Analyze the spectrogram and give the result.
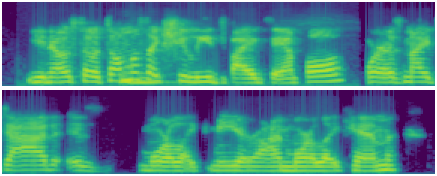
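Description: Someone with an American accent speaks in a normal speaking voice at a fairly quick pace with fairly even intonation. The sound is dry and close, with no echo. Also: woman, medium pitch for a woman. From US South. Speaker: author. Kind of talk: interview.

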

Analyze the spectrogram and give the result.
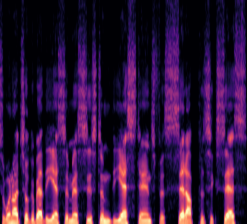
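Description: A man with an Australian accent speaks in an animated tone at a moderate pace. The recording is very clean with a silent background and a dry, close sound with no echo. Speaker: business consultant and podcast host. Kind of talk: solo podcast monologue, sales-style pitch. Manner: animated, boastful, humorous.

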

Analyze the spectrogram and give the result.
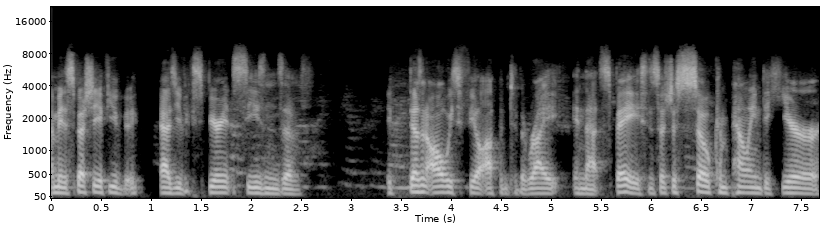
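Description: A man speaks at a fairly quick pace. His medium pitch stays in a monotone, flat intonation. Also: big swings in loudness. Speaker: interviewer. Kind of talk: interview.

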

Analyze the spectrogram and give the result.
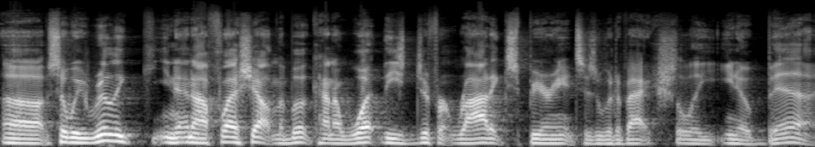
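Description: A man speaks in an ordinary speaking voice. His pitch sits in the medium range and varies in an ordinary way. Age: 40s. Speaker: Disney historian, author and attorney. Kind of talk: casual interview.

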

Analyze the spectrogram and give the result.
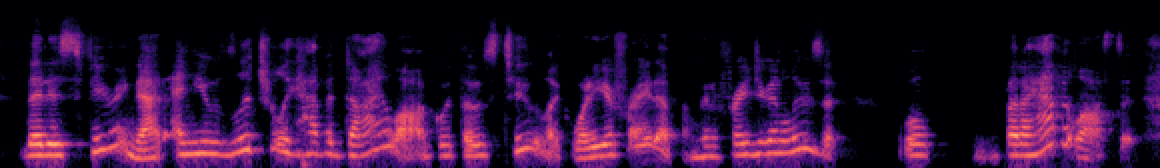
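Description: Her voice fairly high and somewhat breathy, a woman speaks with lively intonation. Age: 50s. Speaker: business coach, former psychotherapist. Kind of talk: interview chat.

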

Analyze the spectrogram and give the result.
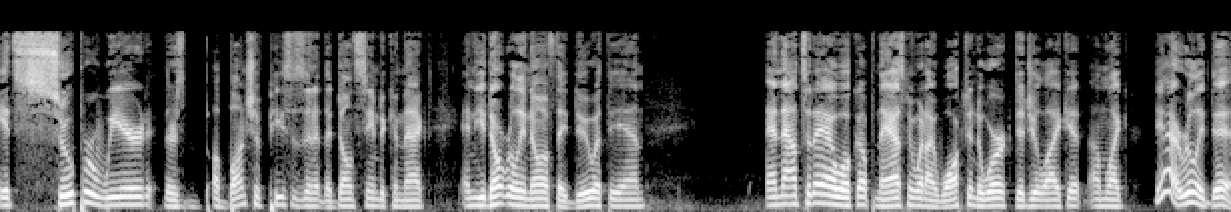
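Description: A man with an American accent speaks at a fairly quick pace in a plain, everyday voice, with medium pitch and ordinary pitch variation, in a dry, close sound with no echo and a quiet background. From US Midwest. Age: 30s. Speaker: comedian podcast co-host. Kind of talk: casual chat.

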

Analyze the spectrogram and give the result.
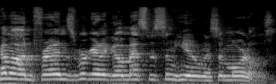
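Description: This man uses a put-on character voice, pitched high and delivered at a fairly quick pace. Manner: playful, bored, impatient.

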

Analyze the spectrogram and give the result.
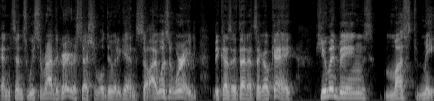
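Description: Speaking at a fairly quick pace with a West Coast US accent, a man with a fairly high pitch has a bright, sharp tone and lively intonation. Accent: General American (West Coast). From Southern California, Orange County. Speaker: meeting emcee and business speaker. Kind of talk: casual interview chat. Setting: remote call.

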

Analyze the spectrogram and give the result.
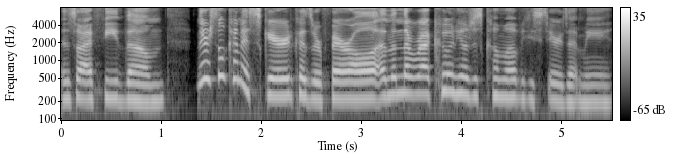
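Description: In a very clean recording with a silent background, a woman speaks fairly quickly in an unremarkable speaking voice, fairly high in pitch with ordinary pitch variation. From Las Vegas, US. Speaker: adult film performer. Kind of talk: casual chat.

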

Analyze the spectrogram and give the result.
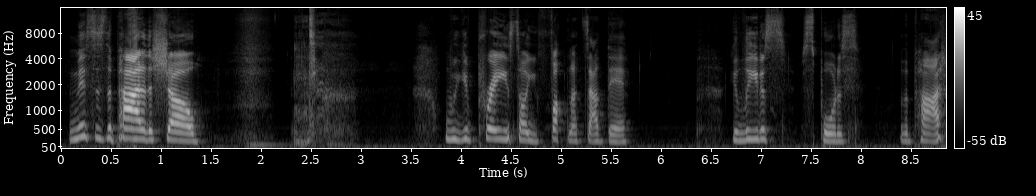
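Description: In a put-on character voice, a woman sounds strained, her pitch fairly high and her pace moderate, on a very clean recording with a silent background. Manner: mock, strained attempt.

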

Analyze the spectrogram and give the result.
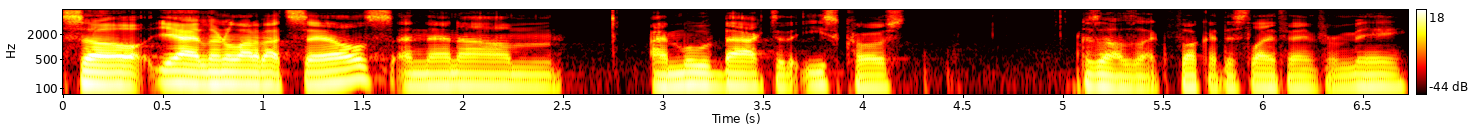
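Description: An unremarkable speaking voice belongs to a man talking at a fairly quick pace and medium pitch with fairly even intonation. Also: very clean recording, silent background. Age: 30s. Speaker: business co-founder. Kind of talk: casual chat.

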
